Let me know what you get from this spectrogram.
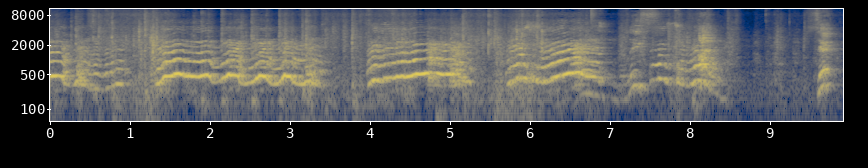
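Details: Cane Corso during bite sleeve work in a level 3 training control and discipline demonstration, giving long high wavering whines and howl-like cries in several drawn-out bursts, with a trainer giving sit and wait commands and music.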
